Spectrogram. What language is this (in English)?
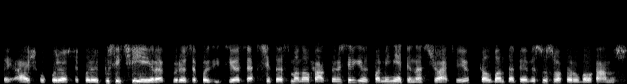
Lithuanian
